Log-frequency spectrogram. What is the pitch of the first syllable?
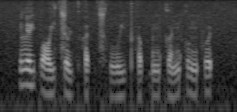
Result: high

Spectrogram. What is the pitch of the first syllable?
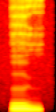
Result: falling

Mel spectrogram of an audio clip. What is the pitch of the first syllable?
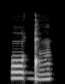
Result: high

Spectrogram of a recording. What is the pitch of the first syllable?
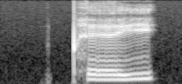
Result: rising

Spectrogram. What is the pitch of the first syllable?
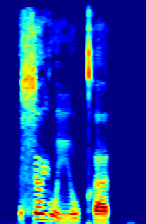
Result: high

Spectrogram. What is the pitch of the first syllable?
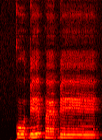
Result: low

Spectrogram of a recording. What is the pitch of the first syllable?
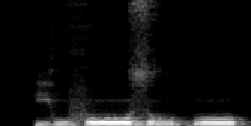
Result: high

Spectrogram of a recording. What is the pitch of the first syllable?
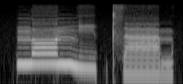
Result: high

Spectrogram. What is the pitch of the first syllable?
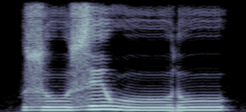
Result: low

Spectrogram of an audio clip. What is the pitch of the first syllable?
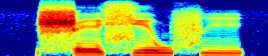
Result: low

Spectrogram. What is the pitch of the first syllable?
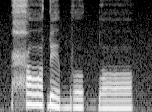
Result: high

